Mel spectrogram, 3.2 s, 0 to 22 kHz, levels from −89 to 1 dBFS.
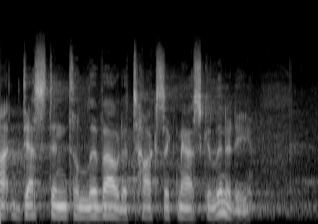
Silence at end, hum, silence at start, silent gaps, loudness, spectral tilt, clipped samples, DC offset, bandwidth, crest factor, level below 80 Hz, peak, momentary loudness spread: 0.25 s; none; 0 s; none; -30 LUFS; -3 dB/octave; under 0.1%; under 0.1%; 11.5 kHz; 20 dB; -88 dBFS; -12 dBFS; 8 LU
